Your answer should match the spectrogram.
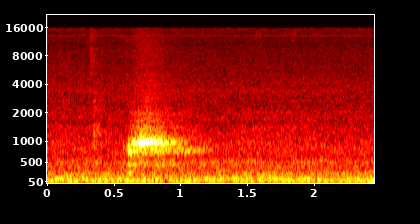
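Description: A man's short, strained breath out, voiced like a low grunt, once just under a second in, as he holds an arched push-up position under effort. A steady low room hum lies underneath.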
